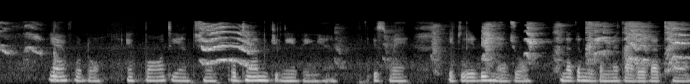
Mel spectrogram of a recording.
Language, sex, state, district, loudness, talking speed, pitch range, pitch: Hindi, female, Rajasthan, Bikaner, -18 LUFS, 180 wpm, 160-180 Hz, 165 Hz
